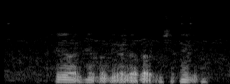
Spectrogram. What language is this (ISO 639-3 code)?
ben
